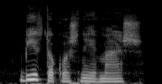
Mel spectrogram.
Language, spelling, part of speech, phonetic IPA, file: Hungarian, birtokos névmás, noun, [ˈbirtokoʃneːvmaːʃ], Hu-birtokos névmás.ogg
- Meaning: possessive pronoun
